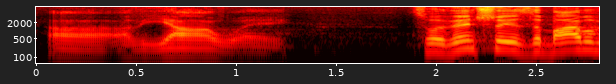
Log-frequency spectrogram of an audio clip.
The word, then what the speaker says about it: Yahweh: They inserted them into this tetragrammaton, and then it was rendered what we know as YAHWEH, Yahweh, Yahweh. And again, no one truly knows the exact pronunciation, but many believe that's exactly how it might have been pronounced back then, Yahweh.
